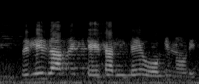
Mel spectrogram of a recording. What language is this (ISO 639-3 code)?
kan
